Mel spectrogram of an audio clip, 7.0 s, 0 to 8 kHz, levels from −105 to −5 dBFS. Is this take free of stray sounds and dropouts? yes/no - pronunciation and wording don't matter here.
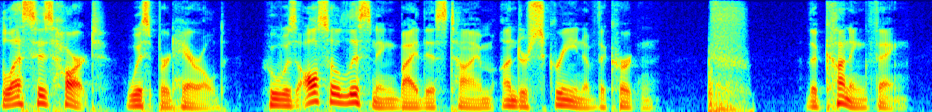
no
